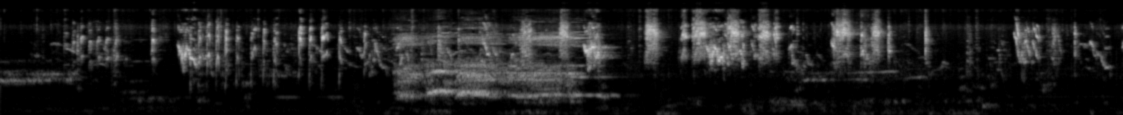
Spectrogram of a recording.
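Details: Budgerigars chattering steadily, with rapid high chirps and a longer harsh, rasping warble in the middle, then more clipped twitters.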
